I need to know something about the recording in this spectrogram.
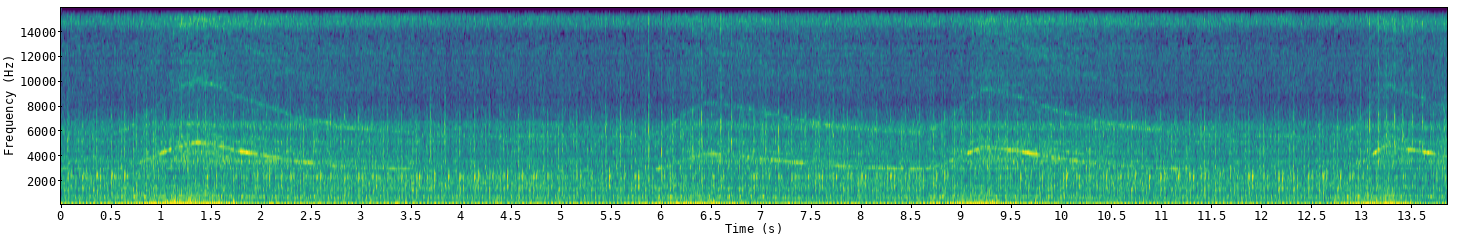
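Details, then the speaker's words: Hyundai 2.5 diesel at idle: quiet when cold, then a dull, uneven knock about three times a second over the clatter; removing the oil pan found spun bearing shells on the No. 3 connecting rod, attributed to turbo failure. "в итоге снял поддон в шатуне 3 го цилиндра провернуло вкладыши"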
